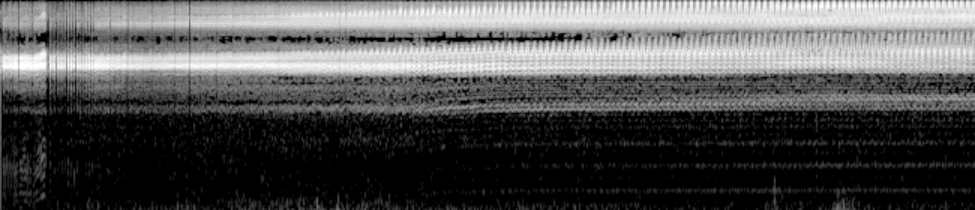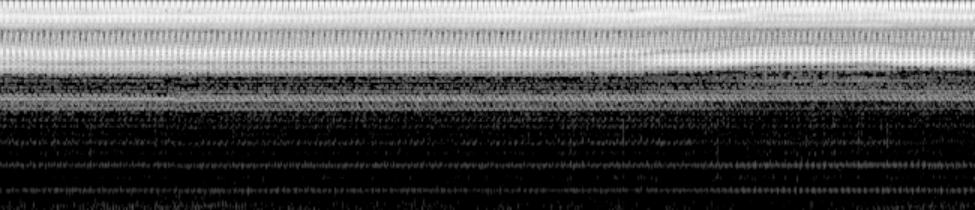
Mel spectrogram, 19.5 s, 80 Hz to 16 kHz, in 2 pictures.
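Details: Large brown cicada, Graptopsaltria nigrofuscata, recorded 18 August 2020: a bright, harsh frying hiss held continuously, its texture shifting slightly near the end, over a faint steady low hum that enters after a few seconds.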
